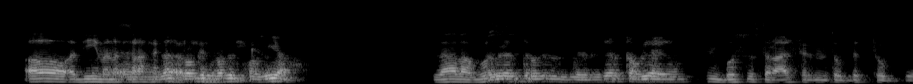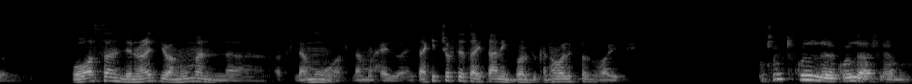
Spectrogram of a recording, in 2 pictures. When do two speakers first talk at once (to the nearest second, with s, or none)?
1 s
